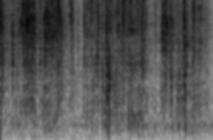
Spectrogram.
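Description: Metallic plastic wrapper of a Panini Prizm basketball card pack being torn open and crinkled by hand, a dense, irregular crackling.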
